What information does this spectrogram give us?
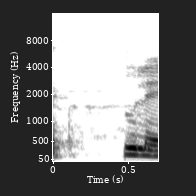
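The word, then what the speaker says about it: Schule: शूले, exactly, ठीक है, स्कूल को कहते हैं शूले।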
